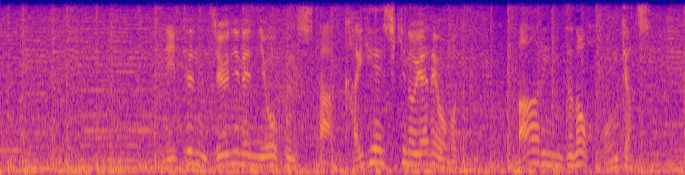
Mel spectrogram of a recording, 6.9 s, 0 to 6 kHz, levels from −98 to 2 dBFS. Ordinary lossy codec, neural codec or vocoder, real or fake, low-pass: Opus, 64 kbps; none; real; 5.4 kHz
